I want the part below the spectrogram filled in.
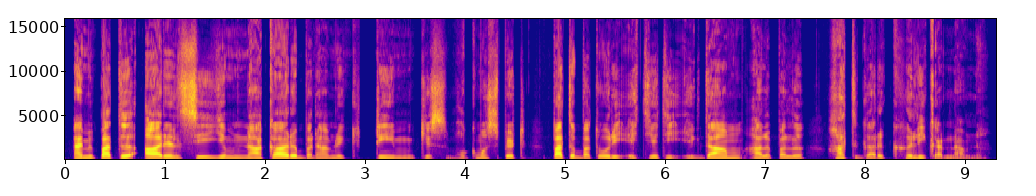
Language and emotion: Kashmiri, neutral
